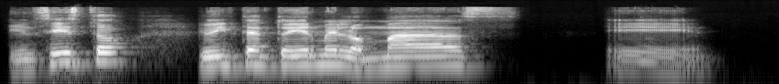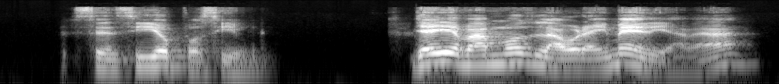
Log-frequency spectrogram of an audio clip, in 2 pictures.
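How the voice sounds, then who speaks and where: A man's voice: on the high side, very animated, measured pace, fairly bright tone. A man giving an online training lecture to teachers. He explains step by step, lists examples and keeps checking in with "¿verdad?". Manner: addresses listeners directly, asks how they are following. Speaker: teacher trainer in educational psychology.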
